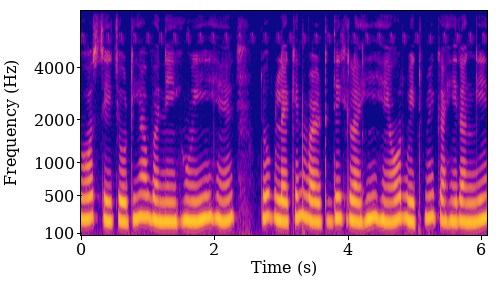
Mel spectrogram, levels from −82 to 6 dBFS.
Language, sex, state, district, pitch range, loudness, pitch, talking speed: Hindi, female, Odisha, Sambalpur, 215-240 Hz, -12 LUFS, 225 Hz, 175 wpm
